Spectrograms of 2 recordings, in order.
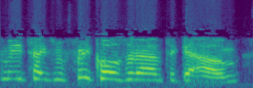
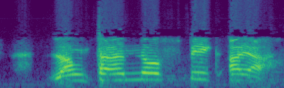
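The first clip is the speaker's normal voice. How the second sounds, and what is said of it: Put-on foreign accent. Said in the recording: “Good accent. It's only a little bit racist.”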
